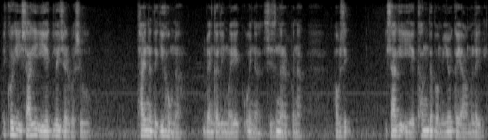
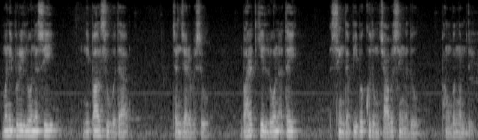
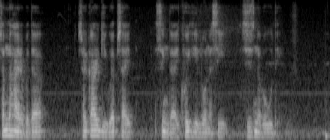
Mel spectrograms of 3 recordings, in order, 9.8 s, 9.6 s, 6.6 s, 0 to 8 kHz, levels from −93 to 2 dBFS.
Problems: background sounds at intervals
